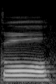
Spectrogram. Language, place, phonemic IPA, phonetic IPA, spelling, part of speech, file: English, California, /ɡoʊl/, [ɡoɫ], goal, noun / verb, En-us-goal.ogg
- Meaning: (noun) 1. A result that one is attempting to achieve 2. To do with sports: In many sports, an area into which the players attempt to put an object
